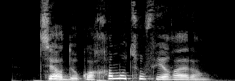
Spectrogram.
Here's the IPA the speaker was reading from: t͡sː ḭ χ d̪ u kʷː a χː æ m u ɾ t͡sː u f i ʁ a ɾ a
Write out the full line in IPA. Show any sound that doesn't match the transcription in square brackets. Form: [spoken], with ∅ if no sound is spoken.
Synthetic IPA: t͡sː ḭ [ʁ] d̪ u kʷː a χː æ m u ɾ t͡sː u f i ʁ a ɾ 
